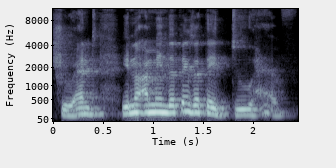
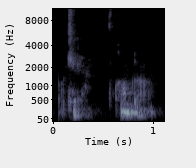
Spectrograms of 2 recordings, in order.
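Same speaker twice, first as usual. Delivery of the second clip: whispered aside; hushing whisper to her friend; mock calm down; 21 dB quieter than usual. Friend whispers to the other to calm down. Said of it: "I was gonna be like".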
